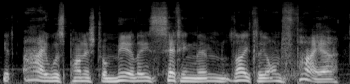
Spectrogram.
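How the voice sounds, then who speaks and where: A proud fantasy-game mercenary played by a man, pitched fairly high. He is a scholar turned sellsword who reminisces in florid, formal phrases with theatrical flair. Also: normal speed, a little mellow, close to an everyday voice. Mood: wistful, proud. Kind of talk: character voice in a fantasy game read-through.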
